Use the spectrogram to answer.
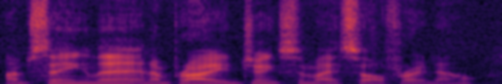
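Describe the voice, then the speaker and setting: A paranormal investigator hosts his show in a low, slightly bright voice, talking fast. He explains things casually to viewers with many fillers and restarts.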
